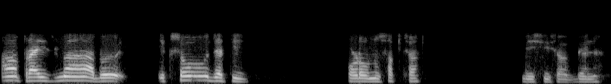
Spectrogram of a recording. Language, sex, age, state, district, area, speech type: Nepali, male, 45-60, West Bengal, Kalimpong, rural, conversation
